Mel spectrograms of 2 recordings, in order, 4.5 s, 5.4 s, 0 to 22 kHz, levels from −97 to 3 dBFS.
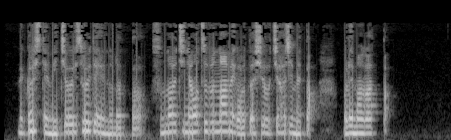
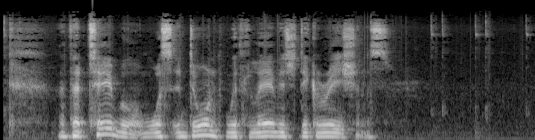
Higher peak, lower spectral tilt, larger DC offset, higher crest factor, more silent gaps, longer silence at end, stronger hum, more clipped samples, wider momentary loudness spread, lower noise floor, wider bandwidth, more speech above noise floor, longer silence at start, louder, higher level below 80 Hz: second, -6 dBFS vs 0 dBFS; about the same, -4 dB/octave vs -3 dB/octave; neither; about the same, 18 dB vs 22 dB; neither; first, 0.65 s vs 0.05 s; neither; neither; second, 9 LU vs 14 LU; first, -69 dBFS vs -48 dBFS; second, 11.5 kHz vs 15.5 kHz; first, 47 dB vs 28 dB; first, 0.2 s vs 0.05 s; second, -22 LUFS vs -18 LUFS; about the same, -48 dBFS vs -52 dBFS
